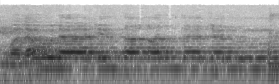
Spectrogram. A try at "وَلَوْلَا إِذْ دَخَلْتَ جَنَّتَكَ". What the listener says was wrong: دخلت صار التمطيط ولولا ولولا ركز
